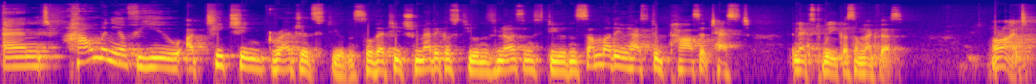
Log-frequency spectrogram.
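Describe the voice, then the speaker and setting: Speaking at a moderate pace with a German accent, the voice carries lively intonation. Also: man, medium pitch for a man. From Germany. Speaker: professor of pediatric palliative care. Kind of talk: lecture. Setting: lecture hall with audience.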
